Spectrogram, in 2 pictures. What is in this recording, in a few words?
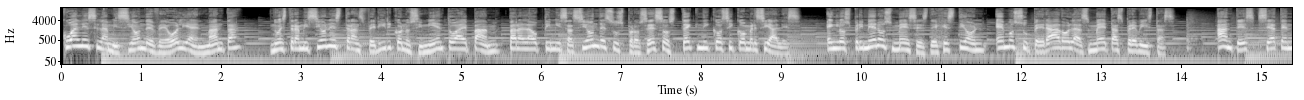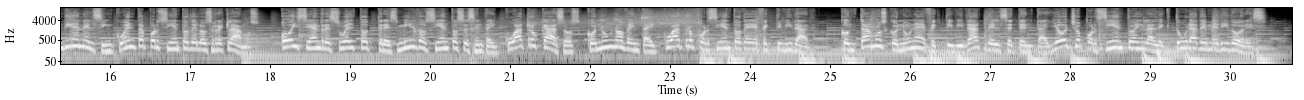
spanish latin american corporate videos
